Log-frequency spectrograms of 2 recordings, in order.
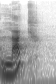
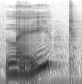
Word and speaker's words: lake: Pour qu'en fait on comprenne que le L-A-K-E, c'est pas lac, c'est un, un un A long, le, A long anglais qui est A, A, lake, comme abeille, abeille.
